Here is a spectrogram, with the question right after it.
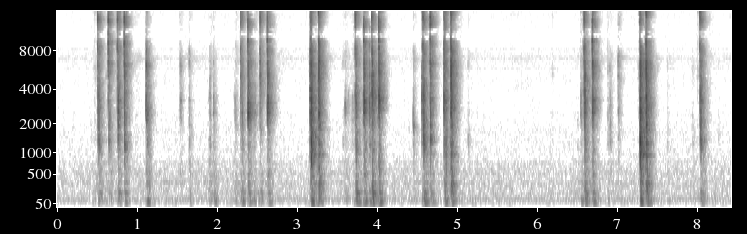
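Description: Fingertips type on a backlit mechanical computer keyboard with black plastic keycaps. Bursts of sharp, bright, clicky keystrokes come in irregular clusters separated by short pauses. Each tap dies away almost instantly, with very little low end.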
